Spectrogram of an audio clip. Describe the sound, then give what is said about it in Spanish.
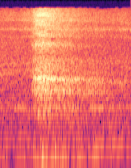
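A deep breath drawn in and let out through the mouth during a relaxation exercise: one soft, airy rush that swells and then trails off slowly, with no talk over it. “De nuevo, inspira profundo y exhala por la boca.”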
